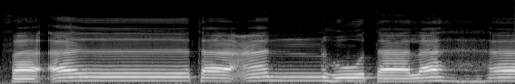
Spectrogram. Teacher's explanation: ikhfa di sini bertemu dengan huruf ta ya ditahan dengung dan makhrajnya sudah mendekati ke huruf ta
